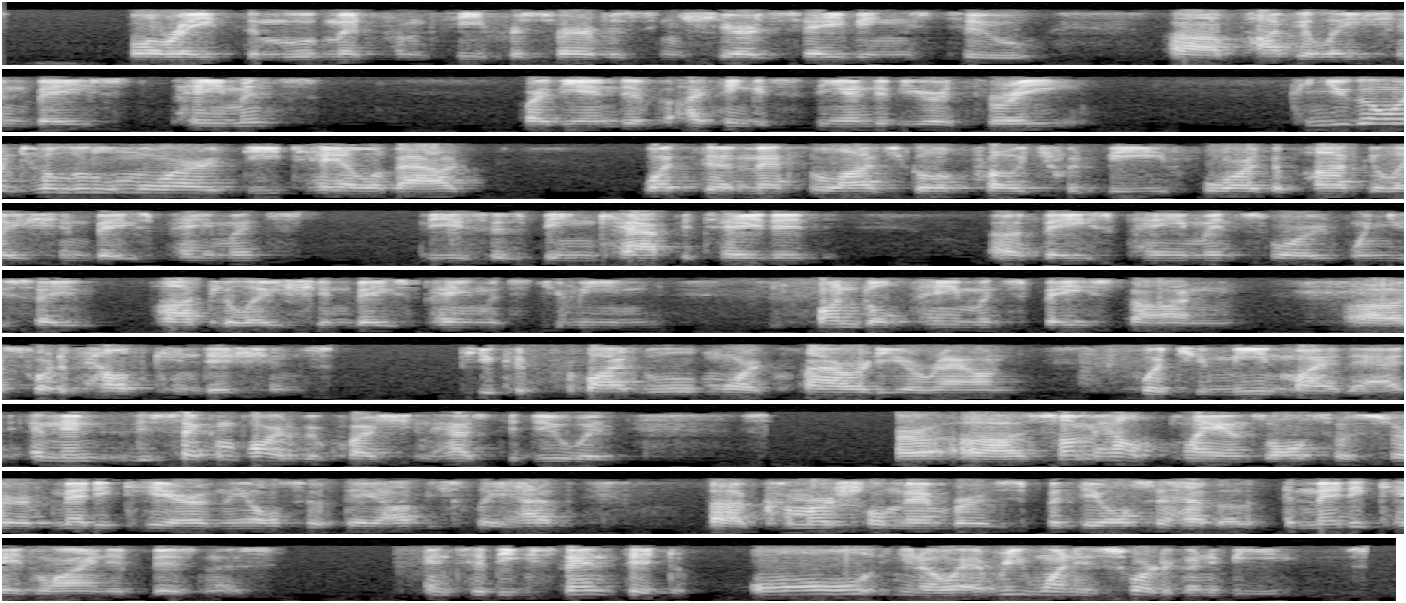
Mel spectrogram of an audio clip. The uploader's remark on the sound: CMS conference call is marginal audio & our recording ends prematurely.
